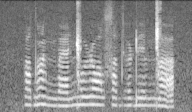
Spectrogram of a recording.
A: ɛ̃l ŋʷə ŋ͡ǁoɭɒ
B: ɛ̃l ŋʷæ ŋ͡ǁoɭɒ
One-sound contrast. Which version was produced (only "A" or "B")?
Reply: B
